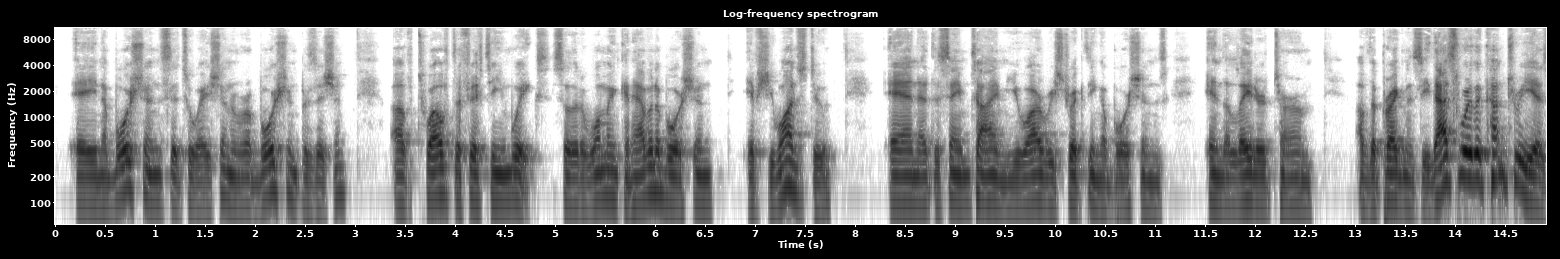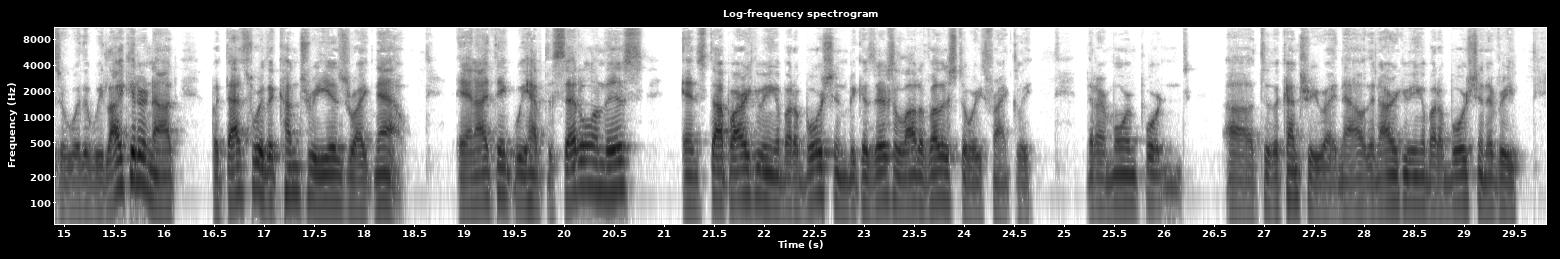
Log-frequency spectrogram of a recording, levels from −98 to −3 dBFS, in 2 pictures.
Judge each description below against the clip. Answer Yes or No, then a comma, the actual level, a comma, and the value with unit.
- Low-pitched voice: Yes, low, 105 Hz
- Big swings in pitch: No, average, 2.9 semitones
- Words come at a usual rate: Yes, average, 195 wpm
